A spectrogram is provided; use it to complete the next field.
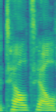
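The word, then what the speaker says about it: Tell-Tale: this in day one a lot of Americans will pronounce these two words exactly the same The Telltale Hearts because we're we're lazy um but if you want to be uh accurate it's tell tale more of an a sound on the next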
